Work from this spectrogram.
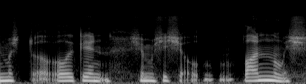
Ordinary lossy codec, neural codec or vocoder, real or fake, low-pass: Opus, 64 kbps; autoencoder, 22.05 kHz, a latent of 192 numbers a frame, VITS, trained on many speakers; fake; 9.9 kHz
